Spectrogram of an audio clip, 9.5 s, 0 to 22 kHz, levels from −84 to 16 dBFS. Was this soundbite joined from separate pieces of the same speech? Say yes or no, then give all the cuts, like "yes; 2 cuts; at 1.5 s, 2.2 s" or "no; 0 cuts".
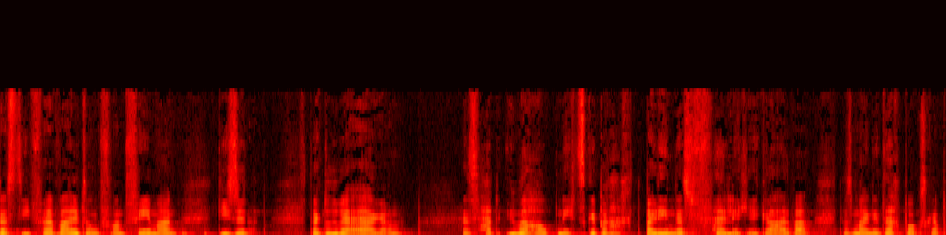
yes; 4 cuts; at 2.5 s, 3.2 s, 4.6 s, 6.4 s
